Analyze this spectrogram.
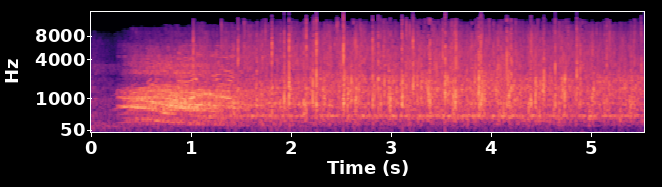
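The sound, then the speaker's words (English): A crowd of about 400 at a badminton men's singles final bursts into loud applause and cheering, voices swelling at first, then settling into steady, dense clapping that continues throughout. “after which I asked him if he'd been aware of the way the excitement of the crowd, which numbered perhaps 400, had swelled the longer the points had gone on.”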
